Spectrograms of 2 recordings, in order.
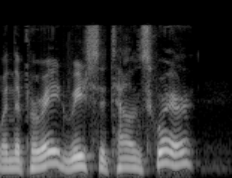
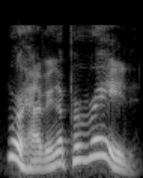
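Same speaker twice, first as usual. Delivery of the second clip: higher, excited announcement; exclaimed; 6 semitones higher than usual. Acted. Emily Elizabeth tells Sam about the parade, excited. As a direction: burst out with the news. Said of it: "Emily Elizabeth exclaimed".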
